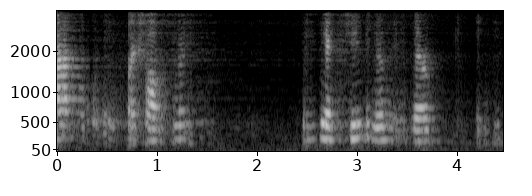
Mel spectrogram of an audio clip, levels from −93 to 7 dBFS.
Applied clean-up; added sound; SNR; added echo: neural mask model DeepFilterNet 3.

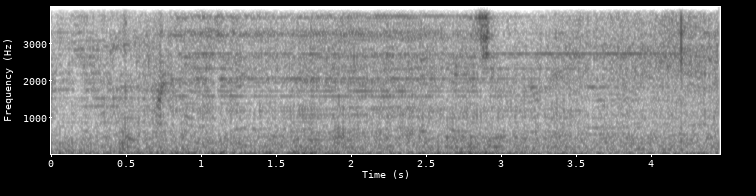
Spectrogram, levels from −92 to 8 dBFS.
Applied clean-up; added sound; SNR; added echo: neural separator model SepFormer WHAMR!.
